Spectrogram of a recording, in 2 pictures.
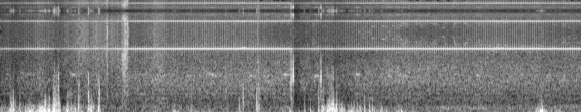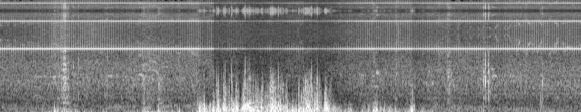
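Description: Wind gusting against a camera's microphone, in uneven bursts of low rumble that come strongest at the start and again near the end, over a faint steady high whine, with a few sharp clicks.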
